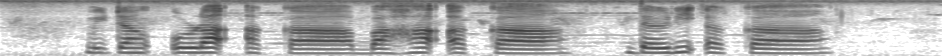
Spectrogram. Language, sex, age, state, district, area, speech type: Santali, female, 18-30, West Bengal, Purba Bardhaman, rural, spontaneous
